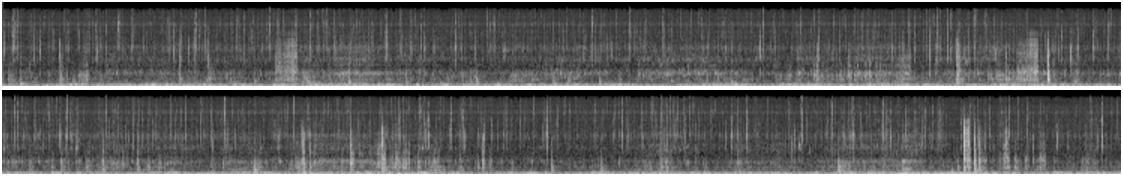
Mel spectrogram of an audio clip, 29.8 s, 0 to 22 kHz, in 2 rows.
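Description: Muffled underwater sound through a waterproof camera housing: a steady low rumble of water with a faint wavering hum above it and a few brief knocks, about 4, 14 and 28 seconds in.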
